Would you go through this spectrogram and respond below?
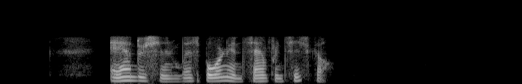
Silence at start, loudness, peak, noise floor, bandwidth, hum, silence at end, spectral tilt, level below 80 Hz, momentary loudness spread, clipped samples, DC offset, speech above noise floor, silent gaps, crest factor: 0.65 s; -25 LUFS; -8 dBFS; -81 dBFS; 4 kHz; none; 1.95 s; -10 dB/octave; -72 dBFS; 15 LU; under 0.1%; under 0.1%; 56 dB; none; 22 dB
